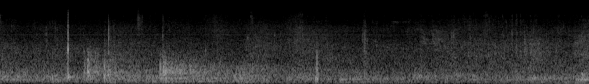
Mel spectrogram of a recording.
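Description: A harp plays softly.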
